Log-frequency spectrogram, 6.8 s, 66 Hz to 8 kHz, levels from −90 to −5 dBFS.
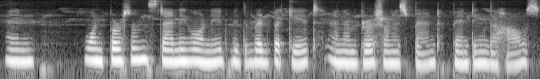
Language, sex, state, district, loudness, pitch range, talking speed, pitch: English, female, Arunachal Pradesh, Lower Dibang Valley, -15 LUFS, 175-200 Hz, 160 wpm, 180 Hz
